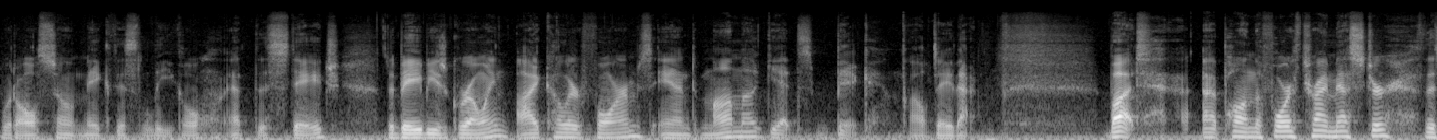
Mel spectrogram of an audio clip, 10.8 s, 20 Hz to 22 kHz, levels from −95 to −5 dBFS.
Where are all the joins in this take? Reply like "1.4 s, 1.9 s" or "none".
3.8 s, 7.0 s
